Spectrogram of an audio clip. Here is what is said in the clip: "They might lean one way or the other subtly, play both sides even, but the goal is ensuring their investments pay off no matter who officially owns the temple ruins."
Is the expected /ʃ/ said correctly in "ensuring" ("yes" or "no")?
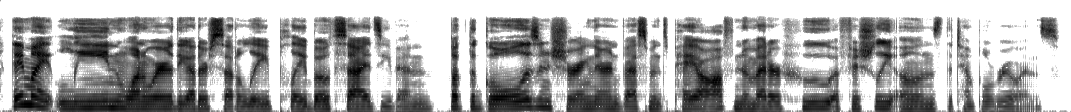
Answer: yes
